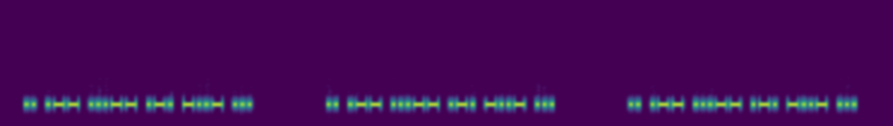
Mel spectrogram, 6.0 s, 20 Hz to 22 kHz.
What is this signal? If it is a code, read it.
Morse code, heard as a keyed tone, about 51 wpm, 700 Hz. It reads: IW3RXS IW3RXS IW3RXS
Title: DXCC-100 Call Signs - 6 Characters - Repeated 3x - 50wpm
